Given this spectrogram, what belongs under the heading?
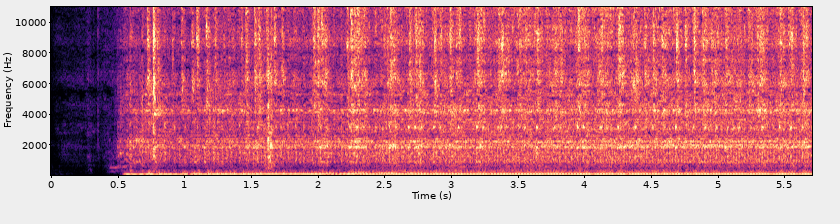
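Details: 1980 Yamaha SS440 Exciter snowmobile two-stroke, revived after sitting about 20 years, fuel primed after a cracked fuel line, throttle still a little sticky; it catches right away and settles into a strong, even buzz with no stumbling or misfire, running healthy.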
